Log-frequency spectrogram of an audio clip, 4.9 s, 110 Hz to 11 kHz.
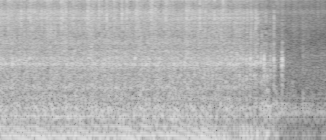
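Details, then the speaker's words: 1994 Yamaha VX500 Vmax 500 two-stroke snowmobile: low, lumpy idle for about four seconds, then sags and dies. Idling too low and stalling; owner suspects something isn't strong enough or the spark is weak. "it's idling a little low I should adjust that probably but for now it's all good"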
